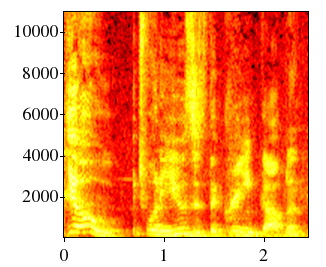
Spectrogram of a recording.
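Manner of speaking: high, slow, showy superhero greeting; hammed-up Spider-Man. Storyteller greets the kids as a high, slow Spider-Man. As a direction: boom it out like a party entertainer.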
